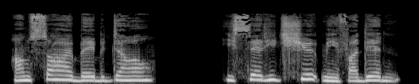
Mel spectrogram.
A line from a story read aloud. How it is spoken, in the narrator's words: The old woman whimpered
